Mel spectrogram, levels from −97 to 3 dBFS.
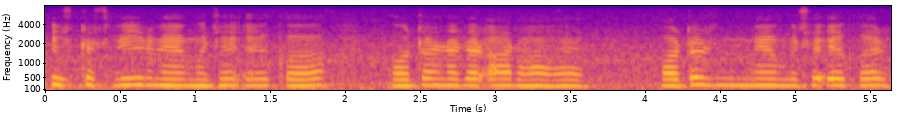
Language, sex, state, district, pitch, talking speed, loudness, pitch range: Hindi, female, Chandigarh, Chandigarh, 225 Hz, 150 wpm, -14 LUFS, 220-235 Hz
